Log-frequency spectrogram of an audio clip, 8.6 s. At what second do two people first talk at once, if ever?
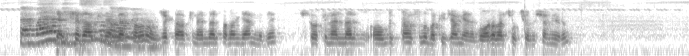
0.7 s

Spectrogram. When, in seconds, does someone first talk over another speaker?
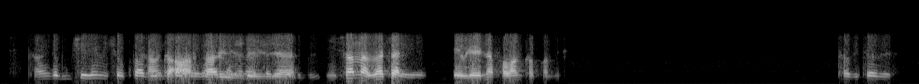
1.4 s

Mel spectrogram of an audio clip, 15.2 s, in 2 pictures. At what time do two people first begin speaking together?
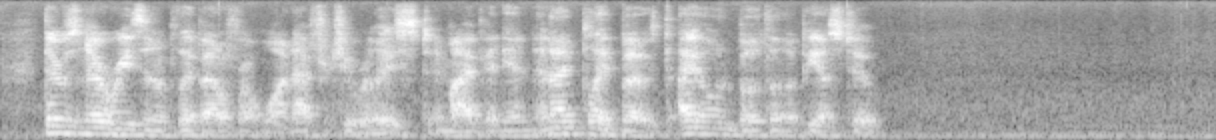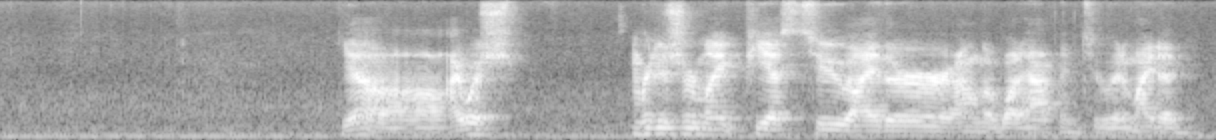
none

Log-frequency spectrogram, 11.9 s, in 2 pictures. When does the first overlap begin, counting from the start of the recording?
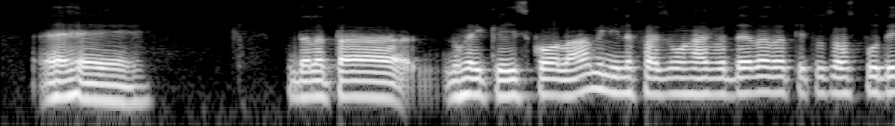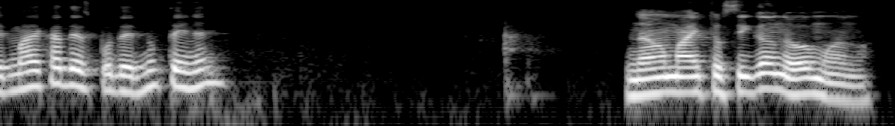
none

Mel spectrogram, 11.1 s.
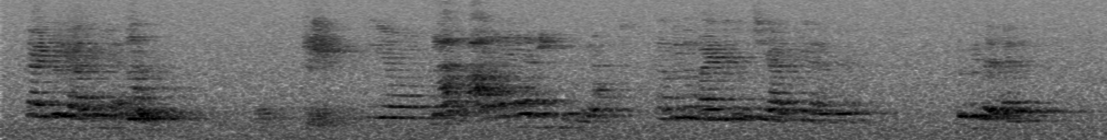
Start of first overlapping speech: none

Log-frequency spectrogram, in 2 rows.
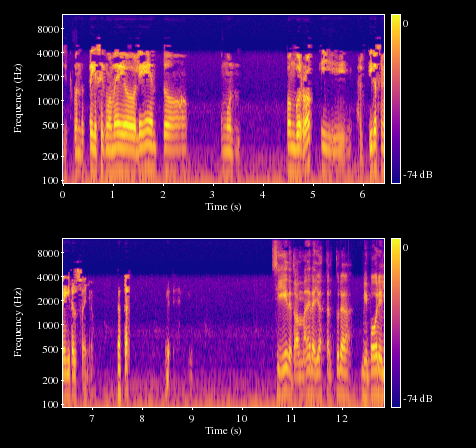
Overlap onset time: none

